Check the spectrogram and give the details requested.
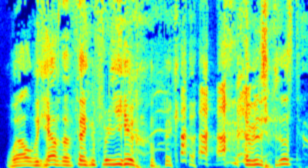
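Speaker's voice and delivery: loud, hyped pitchman voice; hammed-up ad voice. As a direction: launch into the sponsor like a showman. Launching into sponsor read, laughing.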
